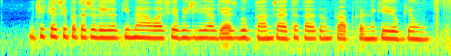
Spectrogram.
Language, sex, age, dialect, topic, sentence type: Hindi, female, 18-24, Hindustani Malvi Khadi Boli, banking, question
